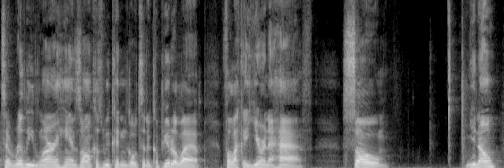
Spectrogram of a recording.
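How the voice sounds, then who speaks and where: A young man in his twenties from Indiana, chatting casually on a live stream, loose and slangy, reading chat aloud and thinking out loud. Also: medium pitch. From Indiana, USA. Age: 20s. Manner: slangy, loose, says "bro" a lot.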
